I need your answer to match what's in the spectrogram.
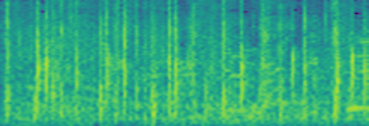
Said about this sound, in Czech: Tak, zatleskáme.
